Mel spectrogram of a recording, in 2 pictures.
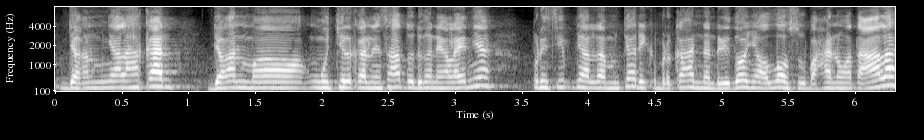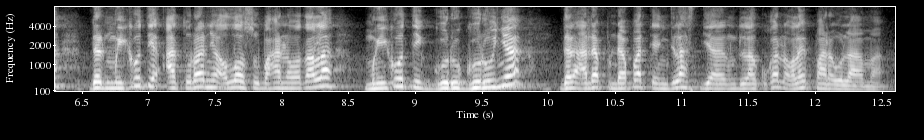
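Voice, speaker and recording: A male preacher lays out religious rulings on a television talk show, earnest and full of small fillers. His voice sits very high and bright, and he moves along at a brisk clip.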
